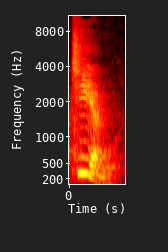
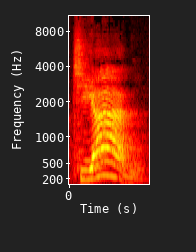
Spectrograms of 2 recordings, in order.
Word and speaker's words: Tiago: o meu nome, Tiago, é uma paroxítona, né? Tiago, porque o A é o mais pronunciado. Quando alguém vai me chamar, a pessoa não vai gritar Tiago e também não vai gritar Tiago.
